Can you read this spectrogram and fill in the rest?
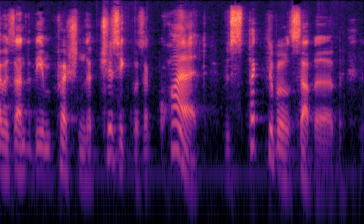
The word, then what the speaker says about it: Chiswick: The Chiswick branch, to be exact. – Chiswick? – It was originally pronounced Chiswick, Watson, and it's still so spelled. It means cheese farm, I believe.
